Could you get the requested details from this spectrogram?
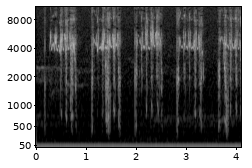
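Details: Black stork giving loud, rasping, squeaky bursts, five in four seconds, each a quick run of pulses with a whistled overtone.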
